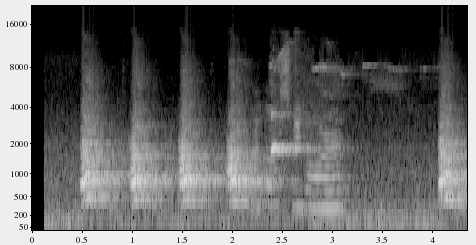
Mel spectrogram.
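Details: A scared poodle at NRHS in May 2015, giving four short, sharp yelping barks about half a second apart, then a brief high whine, and one more bark near the end.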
